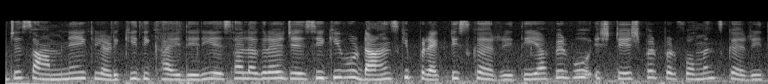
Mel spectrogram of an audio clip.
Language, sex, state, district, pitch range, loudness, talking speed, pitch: Hindi, female, Haryana, Jhajjar, 235-285 Hz, -16 LUFS, 235 wpm, 265 Hz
